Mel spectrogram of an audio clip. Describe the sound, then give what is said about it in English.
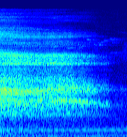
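A deep breath drawn in and released during a guided relaxation exercise, heard as a single long, breathy rush of air on its own that slowly fades toward the end. “let's take a nice deep breath in and release”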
